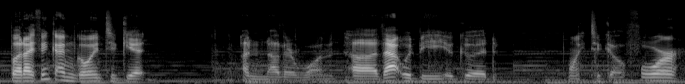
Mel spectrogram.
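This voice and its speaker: A man casually commentating a strategy game, thinking aloud and correcting himself, his voice a little raspy and nasal from allergies. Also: a little high, bright, forceful tone. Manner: thinking aloud, rambling with restarts.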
